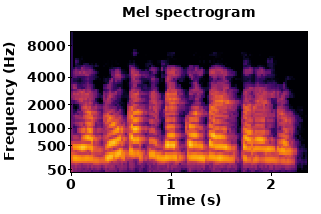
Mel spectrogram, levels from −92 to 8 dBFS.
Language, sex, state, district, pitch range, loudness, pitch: Kannada, female, Karnataka, Shimoga, 225-270 Hz, -15 LUFS, 245 Hz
